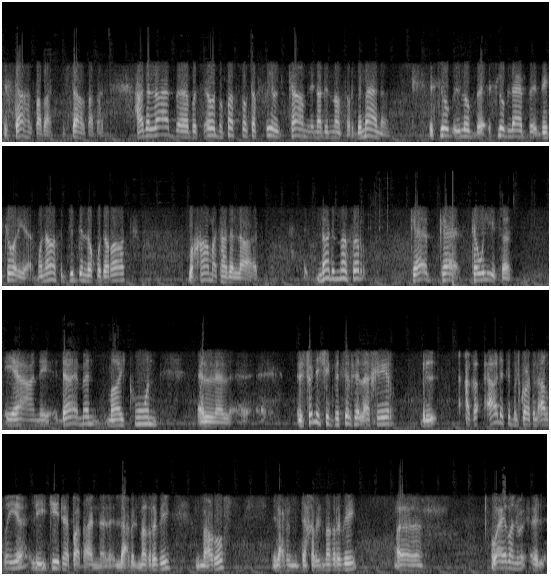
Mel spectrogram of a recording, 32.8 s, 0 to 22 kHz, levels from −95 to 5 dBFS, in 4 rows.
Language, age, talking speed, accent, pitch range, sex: English, 50-69, 90 wpm, Lebanese, 150-205 Hz, male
